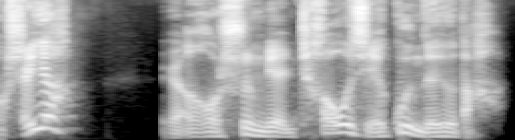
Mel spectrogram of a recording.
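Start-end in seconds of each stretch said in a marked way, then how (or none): 0.0-0.4 sharp high call into the dark; shouted challenge. A narrator's reading. Brothers shouting at an intruder, sharply high. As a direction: yell out at the chicken thief. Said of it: "哥俩就喝道".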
